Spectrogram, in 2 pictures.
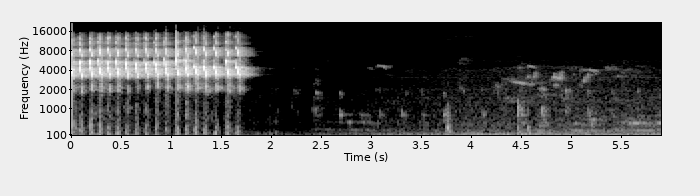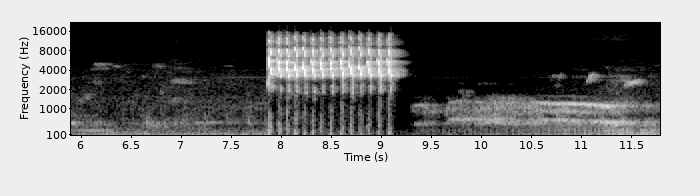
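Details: Tutor recording of a cililin with two rapid-fire bursts of needle-sharp high notes about six seconds apart, each lasting under two seconds, in tembakan rapat style. Quiet gaps hold faint chirps and a soft low hum.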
